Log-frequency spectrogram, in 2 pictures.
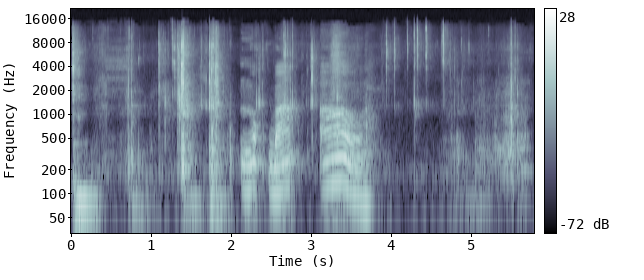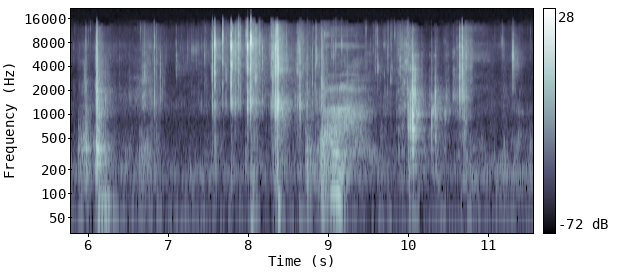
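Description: Lobster shells crack and snap as they are pulled apart.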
